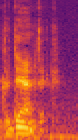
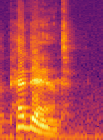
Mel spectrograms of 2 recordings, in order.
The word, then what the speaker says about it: pedant: And he looks at me, and I looked at him and said, "Pedant." That's the pedantic moment. It's pronounced pedant, not pedant. It's pedantry. No, it's not. It's pedantry, it's pedantic, but it's pedant.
